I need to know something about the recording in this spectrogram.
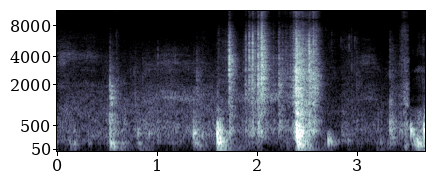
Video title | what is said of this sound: Village fantôme n°3 en Espagne (Asturies) : qui habitait ici ? | tout est pourri. Vous entendez comme ça craque.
